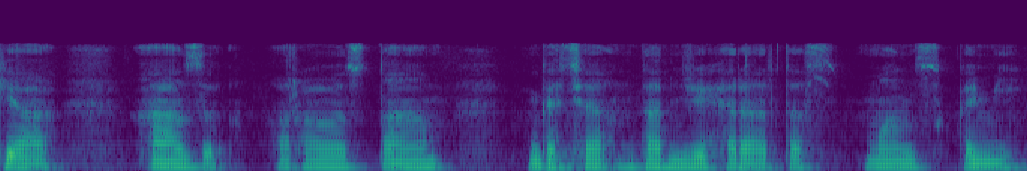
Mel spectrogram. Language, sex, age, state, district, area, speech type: Kashmiri, male, 30-45, Jammu and Kashmir, Shopian, rural, read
